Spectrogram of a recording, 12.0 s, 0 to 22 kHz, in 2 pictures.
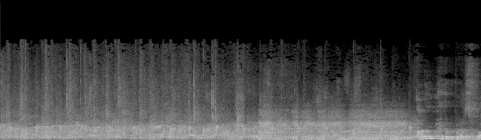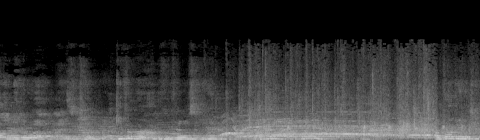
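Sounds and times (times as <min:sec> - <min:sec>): crowd voices: 0:00.0 - 0:12.0
electric guitar strumming: 0:02.9 - 0:05.2.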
